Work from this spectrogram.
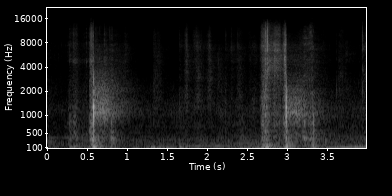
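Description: Onions being chopped on a board for onion gravy, two close, sharp knife strokes with short scraping in between, no talking.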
